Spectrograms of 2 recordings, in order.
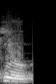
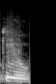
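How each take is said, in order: Both takes have the same delivery.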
